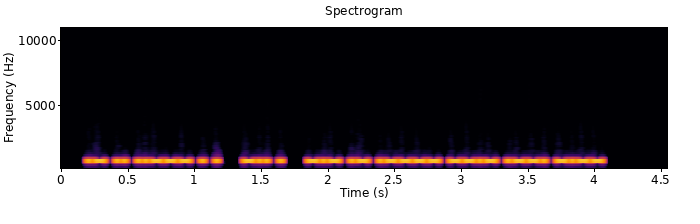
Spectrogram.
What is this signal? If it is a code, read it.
Morse code, heard as a keyed tone, about 42 wpm, 700 Hz. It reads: AI2EE DE KA1QPY
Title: USA Callsign DE Callsign 45wpm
